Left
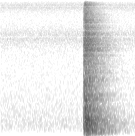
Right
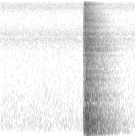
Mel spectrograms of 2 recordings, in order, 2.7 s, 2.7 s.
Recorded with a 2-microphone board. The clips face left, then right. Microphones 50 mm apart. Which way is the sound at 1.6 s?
50° left (ahead or behind).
